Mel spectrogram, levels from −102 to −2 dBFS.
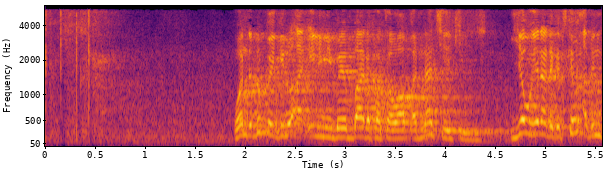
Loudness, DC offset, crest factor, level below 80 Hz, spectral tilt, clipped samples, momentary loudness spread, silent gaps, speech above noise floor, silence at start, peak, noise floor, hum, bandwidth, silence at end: -20 LUFS; under 0.1%; 18 dB; -62 dBFS; -5 dB/octave; under 0.1%; 14 LU; none; 24 dB; 0 s; -4 dBFS; -43 dBFS; none; 5.8 kHz; 0 s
